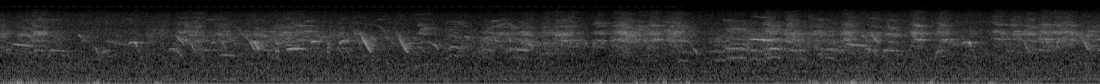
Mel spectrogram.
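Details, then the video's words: Chopi blackbirds (graúna, Gnorimopsar chopi) at a feeder give a busy mix of clear whistles, sharp chips and quick sliding notes, several voices overlapping without pause over a steady outdoor hiss. "CANTO DO PÁSSARO-PRETO (GNORIMOPSAR CHOPI), CHOPI BLACKBIRD, GRAÚNA"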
